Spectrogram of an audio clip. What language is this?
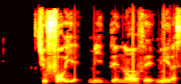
Esperanto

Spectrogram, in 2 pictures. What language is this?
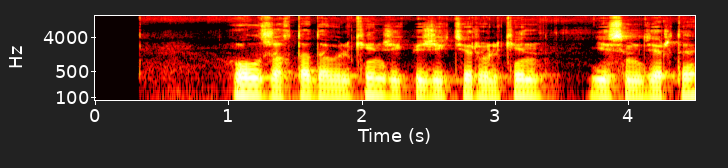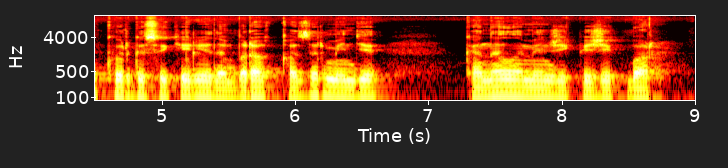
Kazakh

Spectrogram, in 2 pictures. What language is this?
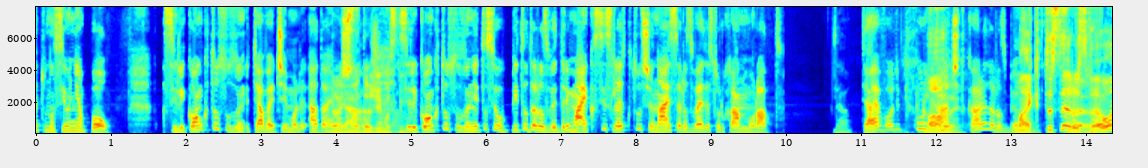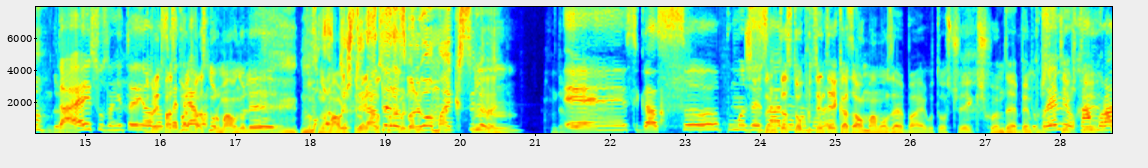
Bulgarian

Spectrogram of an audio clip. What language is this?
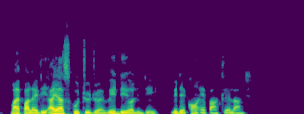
Nigerian Pidgin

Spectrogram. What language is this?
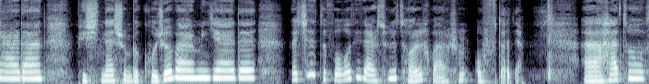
Persian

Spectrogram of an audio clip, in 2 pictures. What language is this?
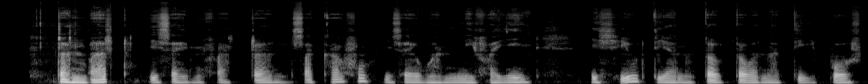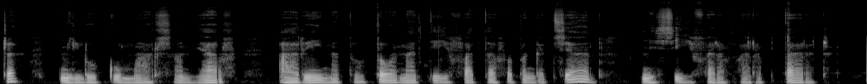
Malagasy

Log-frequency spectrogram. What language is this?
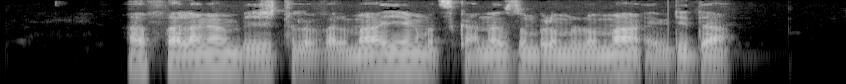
Mada (Cameroon)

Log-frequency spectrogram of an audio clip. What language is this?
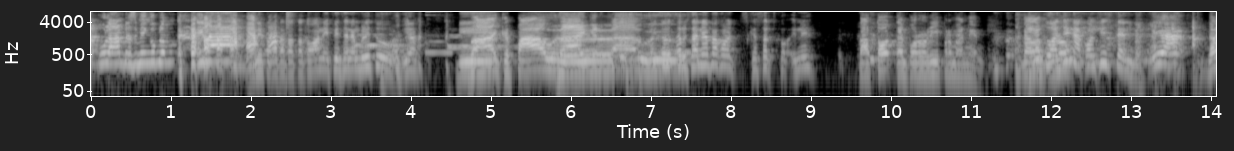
Indonesian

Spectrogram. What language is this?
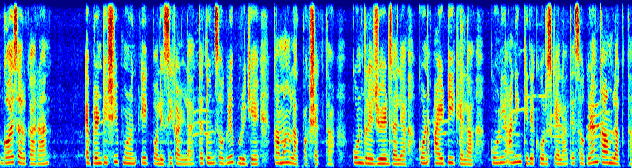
Konkani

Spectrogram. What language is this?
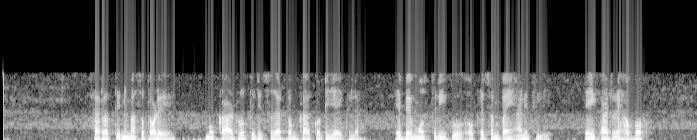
Odia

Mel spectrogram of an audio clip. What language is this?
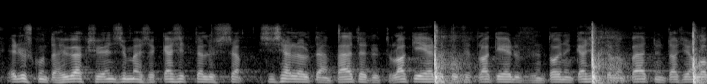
Finnish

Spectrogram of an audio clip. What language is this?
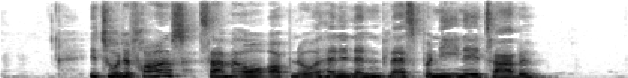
Danish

